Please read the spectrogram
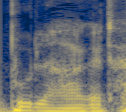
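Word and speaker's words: Systembolaget: Aber schon ein richtiges Bier mit 5% gibt's halt nur im System Bolaget, so heißt der Shop. Oder Bulaget heißt das, wird's glaube ich richtig ausgesprochen. Und ja, da sind wir hingefahren, haben uns eine Flasche Magmyra Brüks Whisky gekauft.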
